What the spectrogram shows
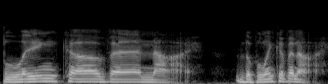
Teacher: we're just carrying that final consonant sound over to the next syllable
